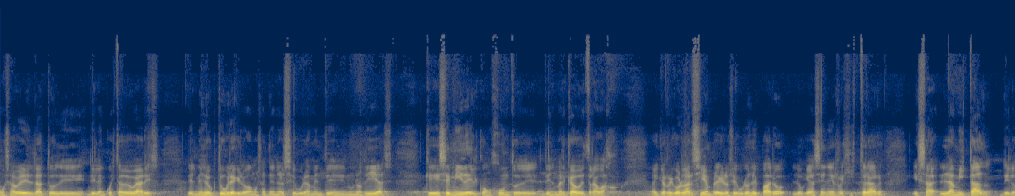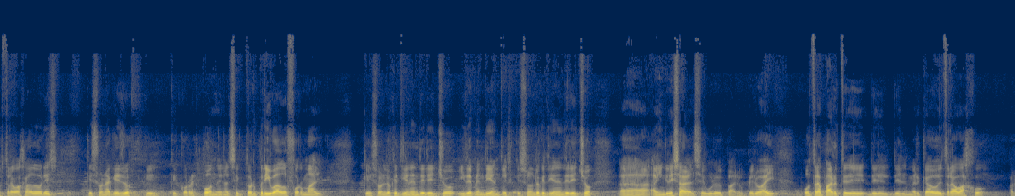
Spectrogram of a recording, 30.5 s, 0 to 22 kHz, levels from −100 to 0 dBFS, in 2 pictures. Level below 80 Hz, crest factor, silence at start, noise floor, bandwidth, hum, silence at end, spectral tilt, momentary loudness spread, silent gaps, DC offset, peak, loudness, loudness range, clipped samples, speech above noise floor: -46 dBFS; 18 dB; 0 s; -49 dBFS; 17 kHz; none; 0 s; -8 dB/octave; 10 LU; none; under 0.1%; 0 dBFS; -20 LUFS; 2 LU; under 0.1%; 31 dB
